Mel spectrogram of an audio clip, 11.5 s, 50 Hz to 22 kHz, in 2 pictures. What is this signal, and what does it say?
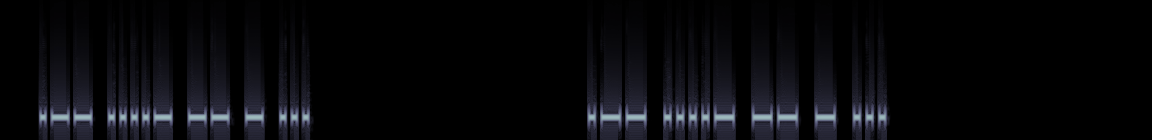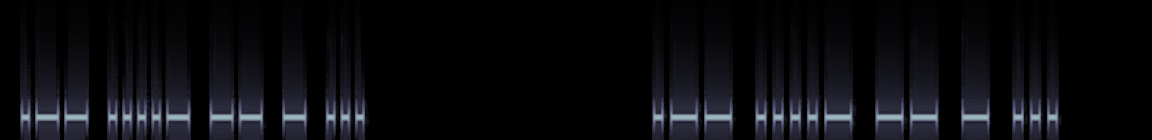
Morse code, heard as a keyed tone, about 34 wpm, 700 Hz. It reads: W4MTS W4MTS W4MTS W4MTS
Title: Speed Racing - USA 1x3 Call Signs 28wpm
